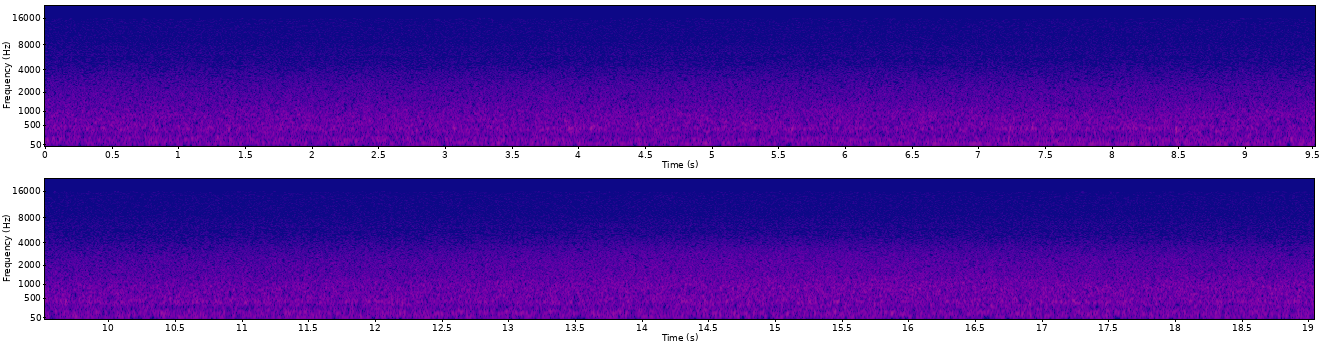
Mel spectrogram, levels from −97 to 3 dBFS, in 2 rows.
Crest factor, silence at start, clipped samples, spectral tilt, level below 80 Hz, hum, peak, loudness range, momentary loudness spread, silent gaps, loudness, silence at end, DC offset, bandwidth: 16 dB; 0 s; under 0.1%; -3.5 dB/octave; -78 dBFS; none; -48 dBFS; 2 LU; 2 LU; none; -64 LUFS; 0 s; under 0.1%; 16.5 kHz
